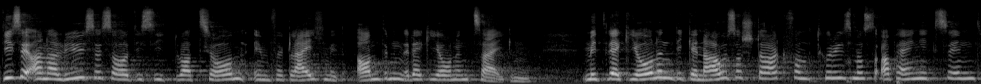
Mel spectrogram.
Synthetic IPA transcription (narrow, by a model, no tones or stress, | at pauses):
d̥iːzəʔanalyːzəzɔldiːzituat͡sjoːnɪmfɛɐɡlaɪçmɪtʔandəʁənʁeɡjoːnənt͡saɪɡ̥ən̩ | mɪtʁeɡjoːnəndiːɡenaʊzoʃtaɐkfɔmtʰuʁɪsmʊsʔa̰phɛŋɪçz̥ɪnt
